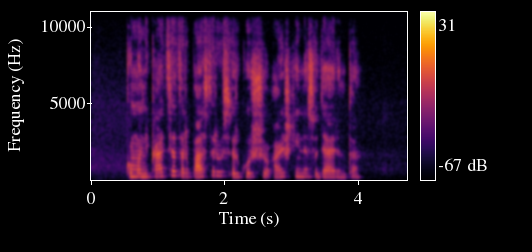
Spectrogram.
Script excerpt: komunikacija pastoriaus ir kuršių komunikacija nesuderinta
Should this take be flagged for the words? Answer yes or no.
yes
